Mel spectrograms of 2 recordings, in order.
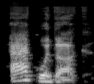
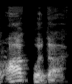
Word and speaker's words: Aqueduct: getting on me for mispronouncing aqueduct as aquadoc but same as i read it but hey you know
